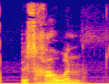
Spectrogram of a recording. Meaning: 1. to contemplate 2. to consider, to regard
- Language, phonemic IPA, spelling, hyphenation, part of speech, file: Dutch, /bəˈsxɑu̯ə(n)/, beschouwen, be‧schou‧wen, verb, Nl-beschouwen.ogg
